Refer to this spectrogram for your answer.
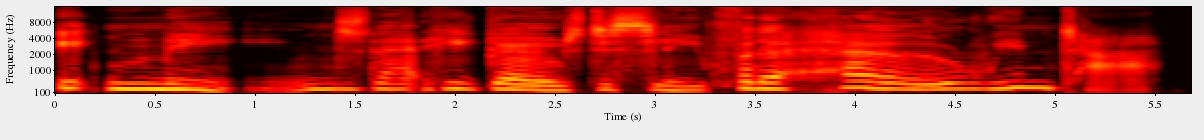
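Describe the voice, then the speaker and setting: A woman's voice: on the high side, sing-song, dry recording, clean studio sound, full character voice. A woman voicing a sly, know-it-all male fox in a children's story. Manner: slow and knowing.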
